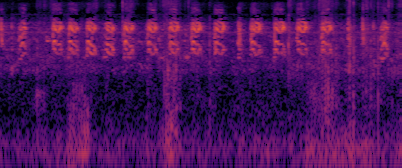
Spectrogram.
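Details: Chestnut-bellied seed finch singing at a singing competition: a rapid, steady series of bright, high clipped notes, about four per second, over a hissy background with occasional knocks.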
